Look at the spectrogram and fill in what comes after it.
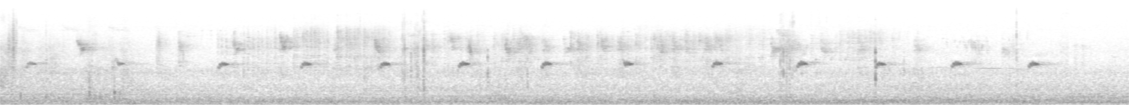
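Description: A bird repeating a short, clipped call about once a second, with fainter, higher chirps between the calls.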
